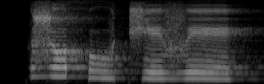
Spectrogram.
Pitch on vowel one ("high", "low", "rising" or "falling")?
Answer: high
